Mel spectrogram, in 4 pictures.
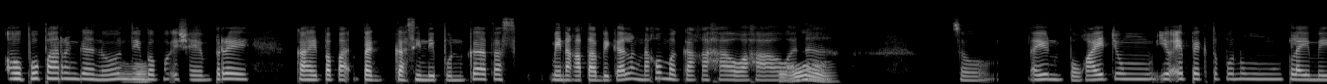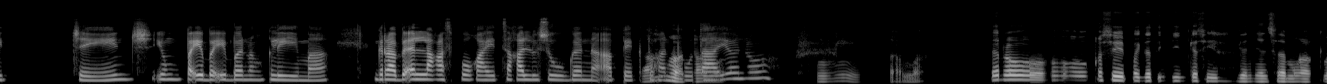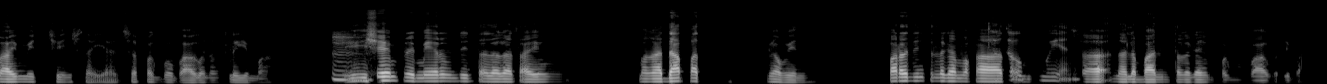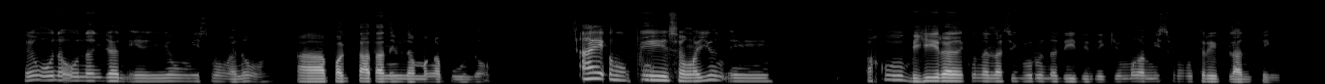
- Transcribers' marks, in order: in English: "climate change"; in English: "climate change"; in English: "tree planting"
- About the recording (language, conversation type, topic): Filipino, unstructured, Ano ang epekto ng pagbabago ng klima sa mundo?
